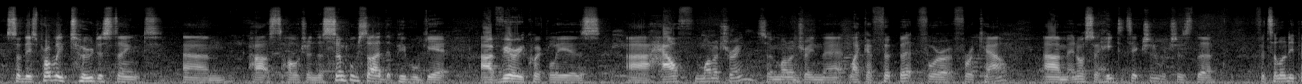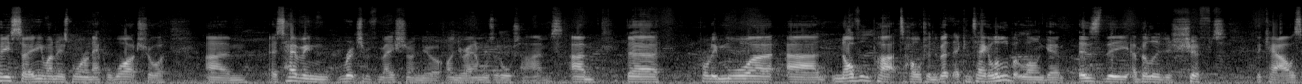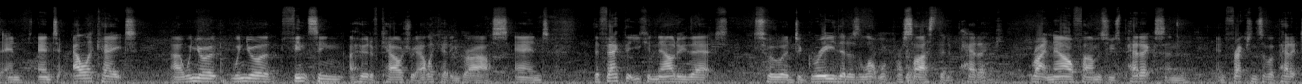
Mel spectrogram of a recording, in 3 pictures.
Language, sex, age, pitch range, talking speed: English, male, 20-39, 100-125 Hz, 210 wpm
